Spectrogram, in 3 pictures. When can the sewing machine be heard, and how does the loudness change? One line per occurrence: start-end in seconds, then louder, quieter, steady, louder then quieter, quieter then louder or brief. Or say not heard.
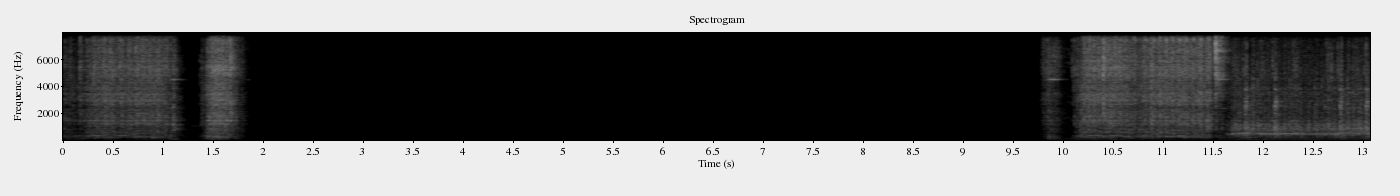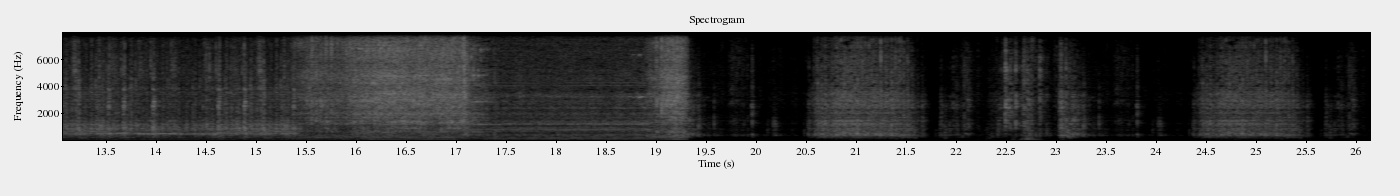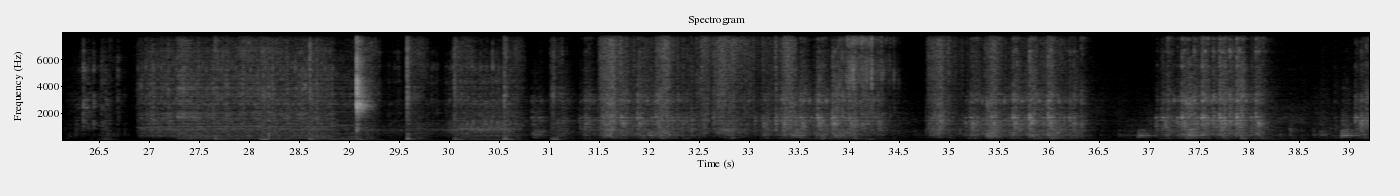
0.0-1.8 brief
9.8-39.1 quieter then louder.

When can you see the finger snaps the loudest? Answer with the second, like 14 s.
29 s.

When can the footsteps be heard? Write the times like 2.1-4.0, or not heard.
27.6-36.3.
